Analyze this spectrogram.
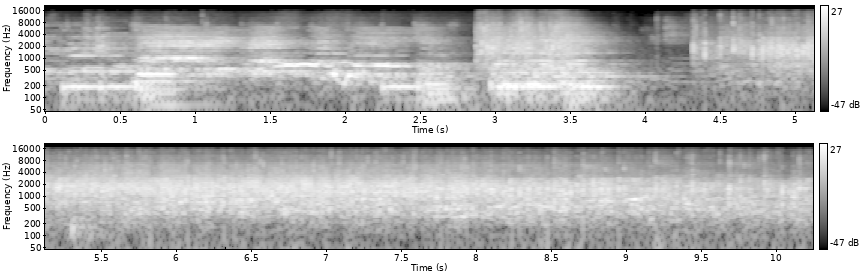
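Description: A children's choir sings the last notes of a song, which end about four seconds in. The audience then applauds.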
